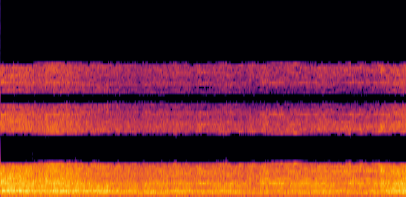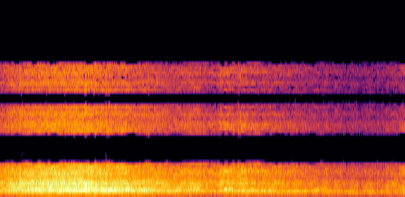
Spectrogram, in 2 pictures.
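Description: A stadium crowd roars, swelling loudly as an attack nears the goal and then fading.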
